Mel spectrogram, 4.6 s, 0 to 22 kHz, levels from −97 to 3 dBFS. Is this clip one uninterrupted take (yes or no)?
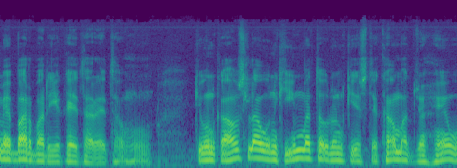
yes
